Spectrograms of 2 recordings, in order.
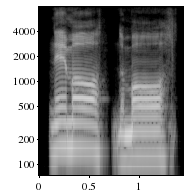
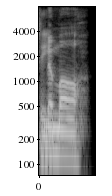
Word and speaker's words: Namor: But I mean, and Namor, however you want to pronounce it, because Namor. they pronounce it Namor. It's literally pronounced different ways in the film.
